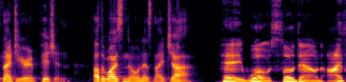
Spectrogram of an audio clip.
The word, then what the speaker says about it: Naija: Naija is what it's called within the language, which also means Nigeria, but don't call it Naija with both syllables in the low tone because that means Niger.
